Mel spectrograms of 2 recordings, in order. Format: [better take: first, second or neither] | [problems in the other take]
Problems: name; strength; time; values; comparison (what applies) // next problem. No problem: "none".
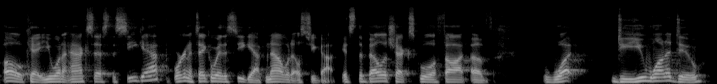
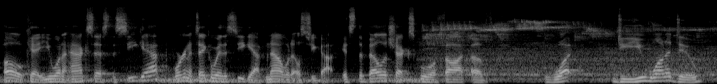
first | animal sounds; loud; throughout; 8 dB below the speech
